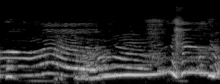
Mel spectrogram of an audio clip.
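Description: A small child's high-pitched voice in a long, drawn-out cry that wavers up and down in pitch, with a sharp dip and rise near the end.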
